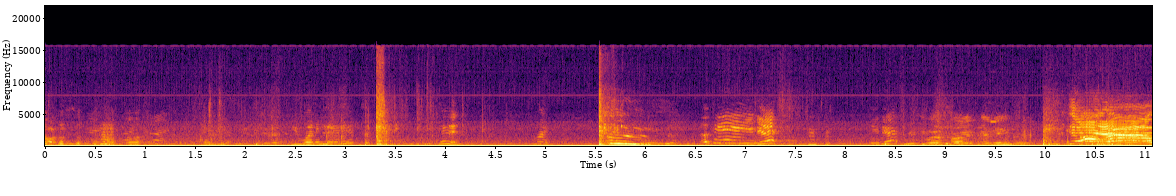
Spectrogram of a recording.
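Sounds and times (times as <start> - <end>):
voices of children and adults: 0.0 - 9.0.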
